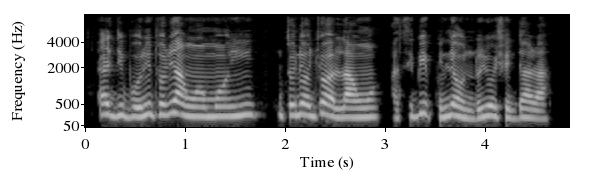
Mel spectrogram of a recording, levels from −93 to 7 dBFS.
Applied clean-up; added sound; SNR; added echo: none; none; none; none.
